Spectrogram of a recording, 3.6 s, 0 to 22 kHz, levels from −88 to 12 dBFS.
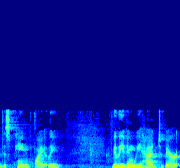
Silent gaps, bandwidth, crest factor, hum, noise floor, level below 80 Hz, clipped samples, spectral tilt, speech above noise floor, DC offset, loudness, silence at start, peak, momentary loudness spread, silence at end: none; 8 kHz; 18 dB; none; -54 dBFS; -68 dBFS; under 0.1%; -5 dB/octave; 24 dB; under 0.1%; -31 LUFS; 0 s; -14 dBFS; 23 LU; 0 s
